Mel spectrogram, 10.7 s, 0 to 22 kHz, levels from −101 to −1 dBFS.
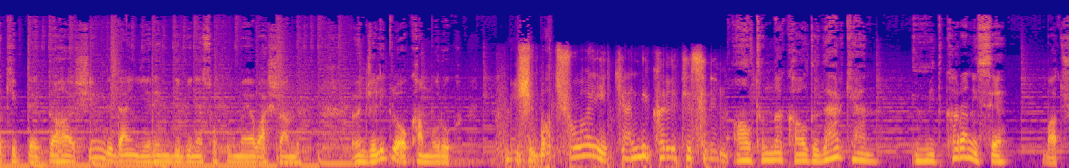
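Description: A call bitrate drop hits from 4.96 to 7.33 s: the encoder falls from 128 to 7 kbps, the top end shrinks from 20 kHz to 8 kHz, and the sound goes coarse and muffled.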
